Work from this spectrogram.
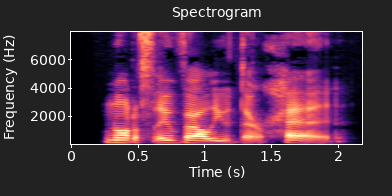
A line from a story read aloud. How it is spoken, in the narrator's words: Thorin growled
